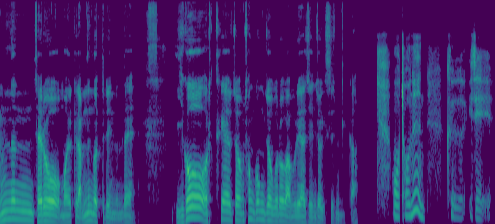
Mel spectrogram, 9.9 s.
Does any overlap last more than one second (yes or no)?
no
